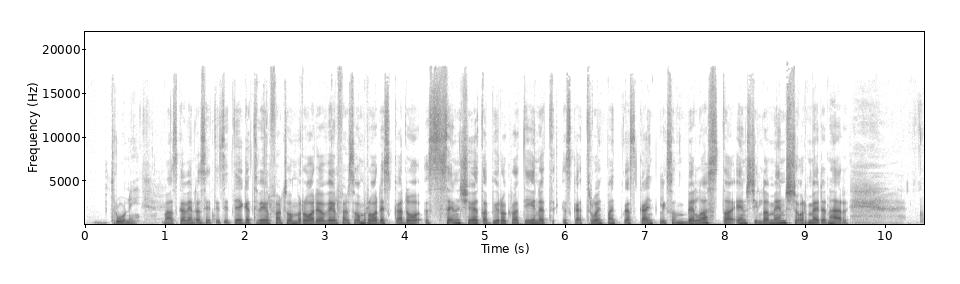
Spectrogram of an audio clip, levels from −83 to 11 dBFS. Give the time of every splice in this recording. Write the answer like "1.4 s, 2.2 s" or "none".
7.2 s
